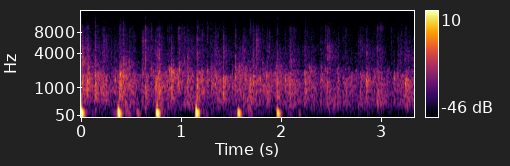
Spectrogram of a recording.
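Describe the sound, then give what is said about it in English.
An audience at Beer Deluxe King Street breaks into a steady round of applause for the venue's team, a dense crackle of many hands clapping, with a few heavier low thuds beating regularly through the first two seconds. “Please, big round of applause.”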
